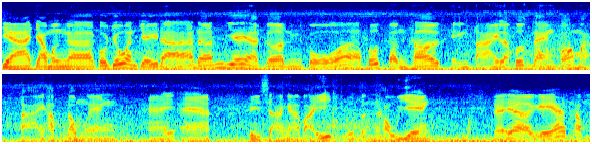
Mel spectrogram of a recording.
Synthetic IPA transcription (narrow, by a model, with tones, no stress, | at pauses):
za̰ː˧˨t͡ɕaː˨˩wmɨ˨˩ŋʔəː˨˩ko˧t͡ɕu˨˦ʔa˧jŋ̟t͡ɕḭ˧˨ɗa̰ː˧˥ɗe˨˦nzəː˨˦jːke˧nku˧˩əfɨ˦˥əkːə˨˩nt̪ʰəː˧hḭ˧˨ənt̪a̰ː˧˨jlaː˨˩fɨ˦˥ək̚ɗaː˧ŋkɔ˨˦ma˨˩t̚t̪a̰ː˧˨jʔə˦˥p̚ɗə˧wŋ͡mʔa˧n | haː˧jʔaː˧ | t̪ʰi˨˩sa̰ː˧˩ŋa̰ː˧˩ɓa˧˩jku˧˩ət̪ḭ˧˩ŋ̟hə̰˧˨wzaː˧ŋɗe˧˩ʔɣɛ˨˦t̪ʰə˧m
